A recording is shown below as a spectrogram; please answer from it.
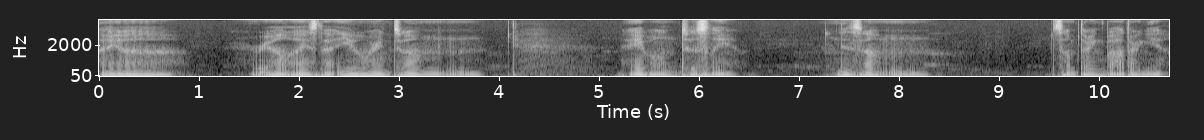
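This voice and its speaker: Brief: gentle boyfriend male actor for sleep ASMR; very dark, husky, breathy near-whisper, extremely slow, doting and soothing. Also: low voice, little pitch movement, full character voice. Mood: tender, concerned. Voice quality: very soft, breathy, gravelly, often near whisper. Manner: slow, hesitant, murmured reassurances with hums. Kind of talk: ASMR roleplay, guided sleep meditation.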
